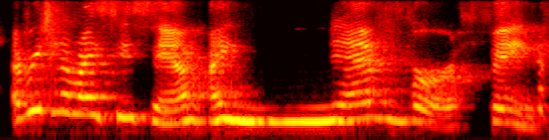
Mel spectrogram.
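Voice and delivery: ordinary delivery

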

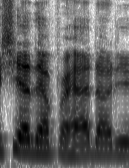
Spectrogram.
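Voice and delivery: ordinary talk

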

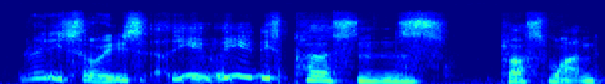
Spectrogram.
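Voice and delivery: high, hesitant doorman asking politely; apologetic doorman. Retold or imitated. Retelling the doorman at the door, high and apologetic. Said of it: "He says".

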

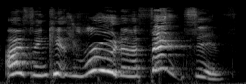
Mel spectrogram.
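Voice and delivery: high, loud indignation; angry yell. A narrator's reading. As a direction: rail at the boys in outrage. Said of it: "yelled Mister Crump".

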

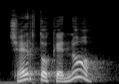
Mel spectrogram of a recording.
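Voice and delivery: quick-off-the-mark, high, loud reply; prompt reply. A narrator's reading. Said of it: "replicò pronta Alice". (risposta pronta)

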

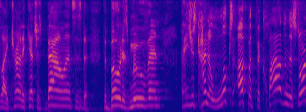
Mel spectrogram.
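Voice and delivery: ordinary talk, nothing marked

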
